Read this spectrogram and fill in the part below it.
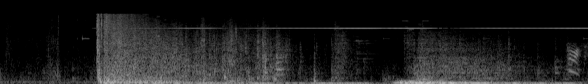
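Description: Debris and broken wood clatter and scatter.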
